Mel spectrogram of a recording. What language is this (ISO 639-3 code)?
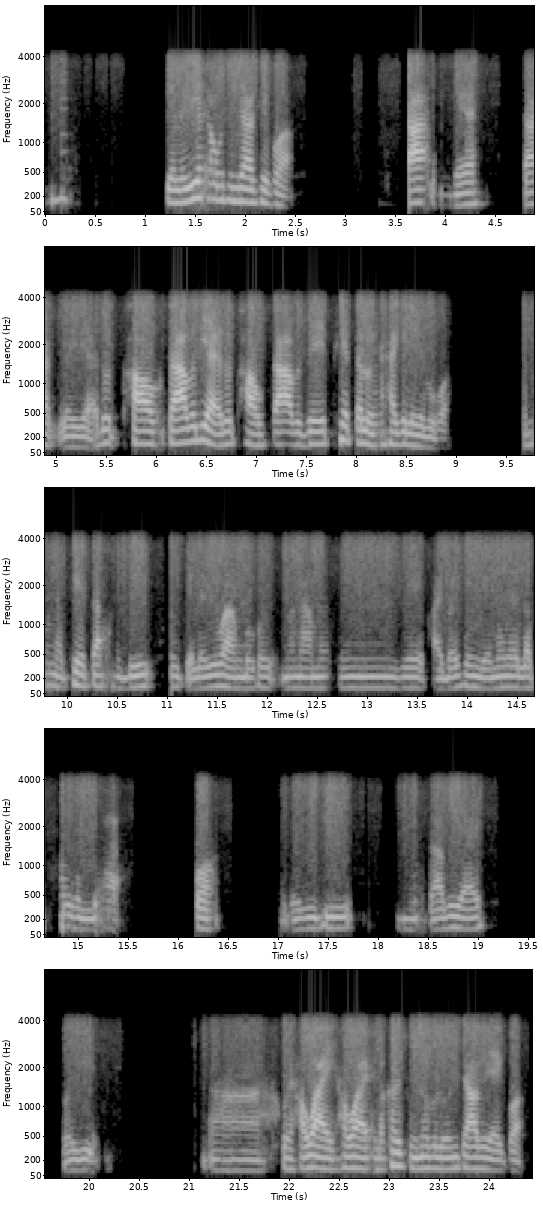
mni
